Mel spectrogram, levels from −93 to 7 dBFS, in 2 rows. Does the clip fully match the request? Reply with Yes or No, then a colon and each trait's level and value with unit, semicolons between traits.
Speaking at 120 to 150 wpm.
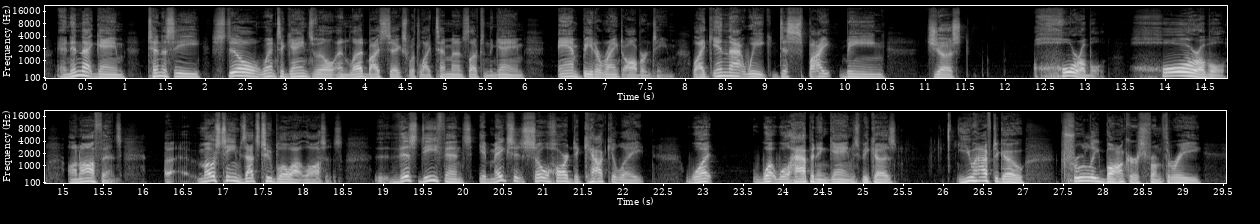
Yes: average, 140 wpm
